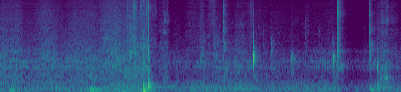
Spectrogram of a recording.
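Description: Handling knocks and a series of sharp single clicks at a gas water heater's control valve as the pilot is relit, the loudest a knock about two seconds in.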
